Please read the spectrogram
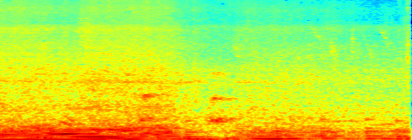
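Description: A motor vehicle's engine running as a low rumble, easing off about two seconds in and swelling again briefly, over background music.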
